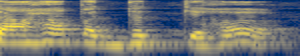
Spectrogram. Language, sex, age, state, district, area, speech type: Sanskrit, male, 18-30, Maharashtra, Buldhana, urban, spontaneous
